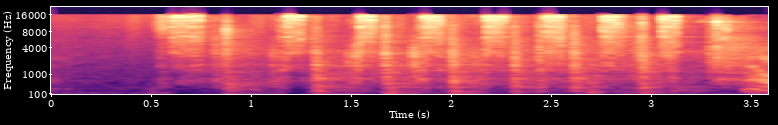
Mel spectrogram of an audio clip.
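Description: Nut being removed from a bolt on a quad's swing arm, heard as rapid, sharp ratchet clicks in quick bursts from close by, with a few metallic taps.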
